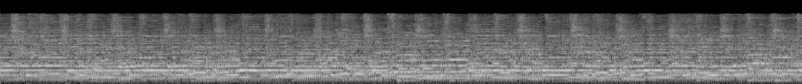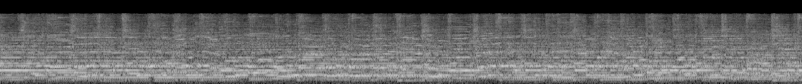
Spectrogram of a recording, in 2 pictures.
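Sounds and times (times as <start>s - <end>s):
banjo picking: 0.0s - 16.0s
fiddles bowing a melody: 0.0s - 16.0s.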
